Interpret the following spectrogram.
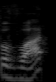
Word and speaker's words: pouvoir: Pouvoir. Pouvoir. Voilà. So VOIR voir. हाँ, देखिए, yeah. OI is ua, V लग गया तो व और R को touch करना है.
